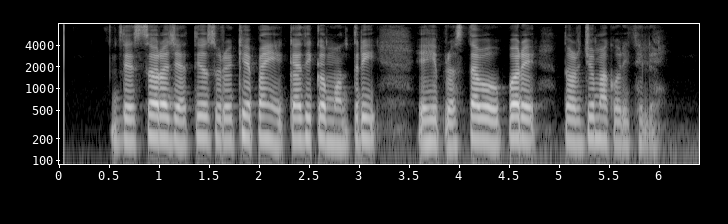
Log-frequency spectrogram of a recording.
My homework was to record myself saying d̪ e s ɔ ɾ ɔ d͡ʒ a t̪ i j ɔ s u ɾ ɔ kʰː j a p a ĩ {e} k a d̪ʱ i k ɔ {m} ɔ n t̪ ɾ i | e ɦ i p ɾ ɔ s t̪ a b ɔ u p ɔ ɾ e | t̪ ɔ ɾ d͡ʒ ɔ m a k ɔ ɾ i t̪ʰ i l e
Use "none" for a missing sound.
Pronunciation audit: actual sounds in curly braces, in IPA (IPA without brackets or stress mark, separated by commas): e, m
